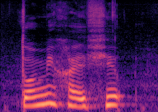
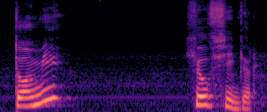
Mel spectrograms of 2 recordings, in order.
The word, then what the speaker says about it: Tommy Hilfiger: Tommy Hilfiger. Слушай. Как это произносится? Tommy Hilfiger.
